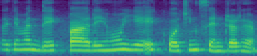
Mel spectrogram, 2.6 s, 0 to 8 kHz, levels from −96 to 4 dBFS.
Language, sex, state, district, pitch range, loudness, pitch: Hindi, female, Delhi, New Delhi, 210-245 Hz, -18 LUFS, 225 Hz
